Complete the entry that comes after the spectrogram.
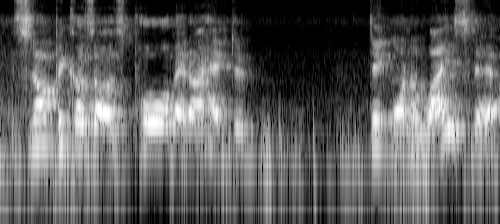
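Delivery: normal talking voice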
